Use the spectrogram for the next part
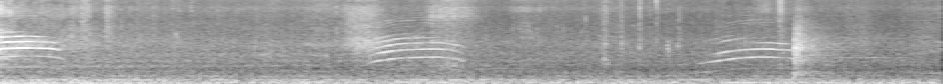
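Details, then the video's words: White cat angry at a tiny kitten trying to come into her hut, giving three thin wavering meows spaced a few seconds apart over constant low background hum. "Angry White Cat Is Not Happy When Tiny Kitten Try Come Inside Her Hut"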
